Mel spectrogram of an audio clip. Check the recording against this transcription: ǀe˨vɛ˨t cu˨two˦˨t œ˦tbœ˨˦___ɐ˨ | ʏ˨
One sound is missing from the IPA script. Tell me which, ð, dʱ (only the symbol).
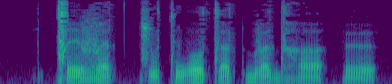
dʱ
